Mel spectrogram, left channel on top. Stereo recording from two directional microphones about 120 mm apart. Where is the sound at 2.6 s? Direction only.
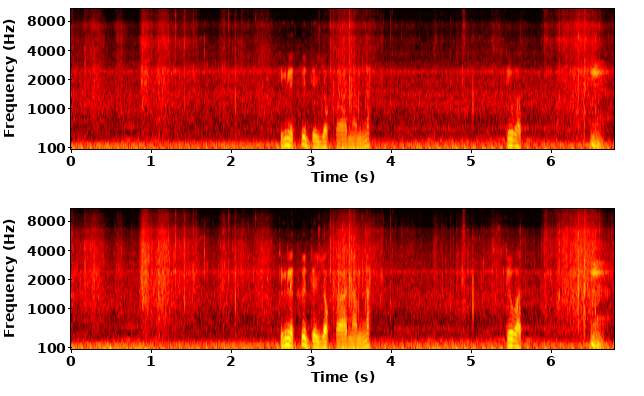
25° left (ahead or behind).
